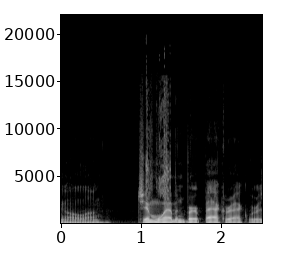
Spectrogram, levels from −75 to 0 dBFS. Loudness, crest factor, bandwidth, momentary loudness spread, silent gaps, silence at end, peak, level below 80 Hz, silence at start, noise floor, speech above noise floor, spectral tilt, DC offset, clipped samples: -22 LUFS; 20 dB; 16 kHz; 14 LU; none; 0 s; -2 dBFS; -32 dBFS; 0 s; -41 dBFS; 21 dB; -6.5 dB/octave; under 0.1%; under 0.1%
